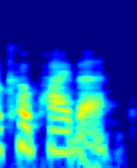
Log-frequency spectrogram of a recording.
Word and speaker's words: copaiba: My top one, if you ask me anything, is going to either be frankincense or copaiba. And it's spelled C-O-P-A-I-B-A. It's actually pronounced, I guess, in most countries where it's grown, copaiba, but copaiba is easier.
